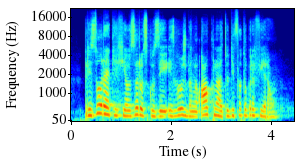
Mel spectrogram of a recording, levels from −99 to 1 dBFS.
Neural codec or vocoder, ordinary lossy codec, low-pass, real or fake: codec, 44.1 kHz, 2.6 kbps, DAC; none; none; fake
